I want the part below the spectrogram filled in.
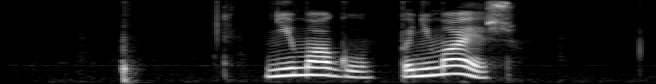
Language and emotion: Russian, neutral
